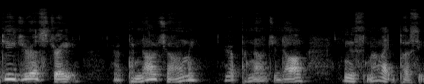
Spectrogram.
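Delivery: muttered under the breath. Retelling trading insults with a guy on the bus, muttered under the breath. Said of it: "we're talking shit under our breath".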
